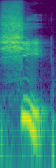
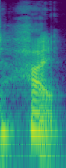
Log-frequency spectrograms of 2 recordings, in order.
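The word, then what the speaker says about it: 係: For example, this character meaning to connect in standard Chinese, in Mandarin it's pronounced shi, but in Cantonese it's read hai, and can be used to mean to be, the same as shi in standard Chinese.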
